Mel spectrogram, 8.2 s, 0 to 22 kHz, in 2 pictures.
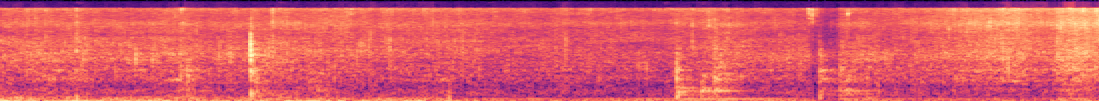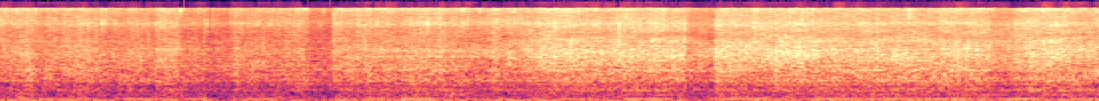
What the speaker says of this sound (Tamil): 5 நிமிஷத்துக்கு இந்த மாதிரி வதக்கி விட்டுட்டே இருங்க.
